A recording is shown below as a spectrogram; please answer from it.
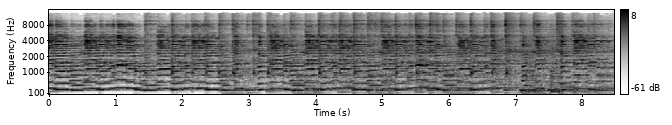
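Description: Alto saxophone playing a flowing, simple jazz melody with a live band. Low double-bass notes join underneath about two and a half seconds in.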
